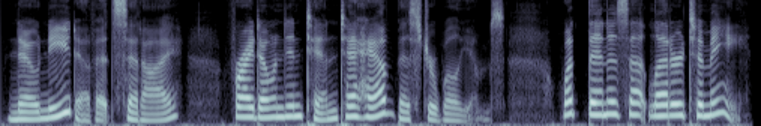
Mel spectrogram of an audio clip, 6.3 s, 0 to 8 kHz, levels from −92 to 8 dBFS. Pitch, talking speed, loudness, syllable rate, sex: 220 Hz, 200 wpm, -17 LUFS, 4.5 syllables/s, female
